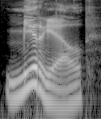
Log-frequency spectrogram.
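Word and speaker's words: Míriel: more important is that where you have a vowel before the R, don't let the R change the quality of the vowel. Pronounce the vowel like you normally would. And so it's Miriel and Isildur, where the E and the U keep their sounds even though they're followed by the R.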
